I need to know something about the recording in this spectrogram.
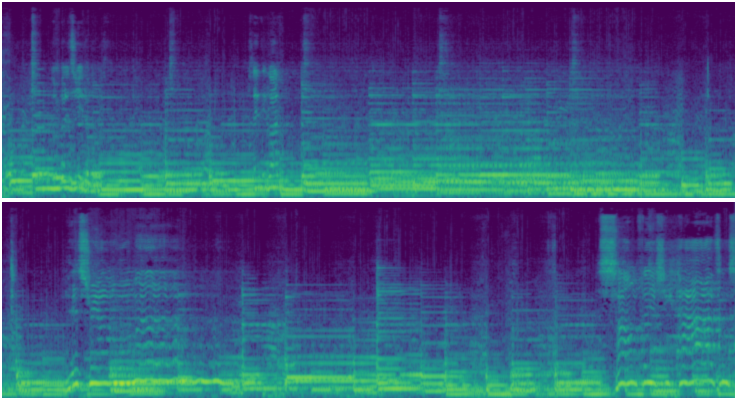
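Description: A live band playing: electric keyboard, drum kit and a plucked string instrument. Cymbal crashes come about ten seconds in and again near the end.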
